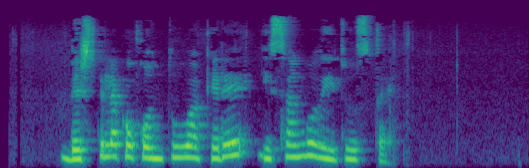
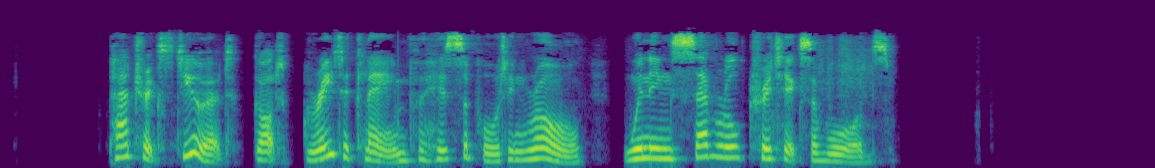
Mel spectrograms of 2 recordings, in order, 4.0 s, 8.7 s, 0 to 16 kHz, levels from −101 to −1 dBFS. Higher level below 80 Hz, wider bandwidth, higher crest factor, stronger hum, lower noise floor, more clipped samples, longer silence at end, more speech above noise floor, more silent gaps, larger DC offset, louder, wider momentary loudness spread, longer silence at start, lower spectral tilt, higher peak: second, -78 dBFS vs -64 dBFS; first, 11.5 kHz vs 8 kHz; about the same, 16 dB vs 18 dB; neither; second, -73 dBFS vs under -90 dBFS; neither; second, 1.05 s vs 2 s; second, 48 dB vs over 72 dB; second, none vs 1.85-1.90 s, 2.22-2.28 s, 4.59-4.68 s; neither; second, -25 LUFS vs -17 LUFS; about the same, 10 LU vs 10 LU; second, 0.45 s vs 0.85 s; first, -5.5 dB/octave vs -2.5 dB/octave; second, -10 dBFS vs -2 dBFS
